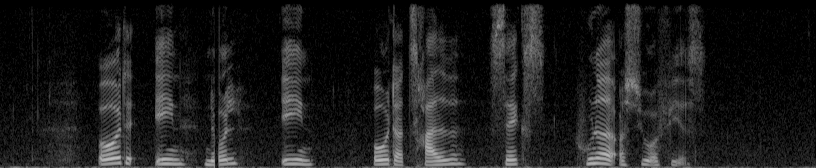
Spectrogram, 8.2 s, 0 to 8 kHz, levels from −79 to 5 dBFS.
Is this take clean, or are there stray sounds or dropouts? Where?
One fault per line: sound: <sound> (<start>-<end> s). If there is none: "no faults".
sound: dropout (2.2-2.2 s)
